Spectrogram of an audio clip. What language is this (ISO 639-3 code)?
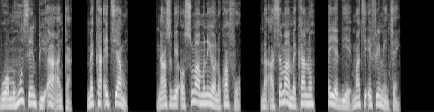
aka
